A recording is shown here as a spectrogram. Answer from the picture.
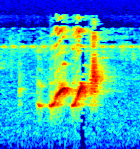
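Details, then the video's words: Kaso-kaso bird song, meant to train and lure other birds, with a flat whistled note sliding into three rising, ringing phrases that end higher and brighter. "suara Burung Kaso-Kaso gacor"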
